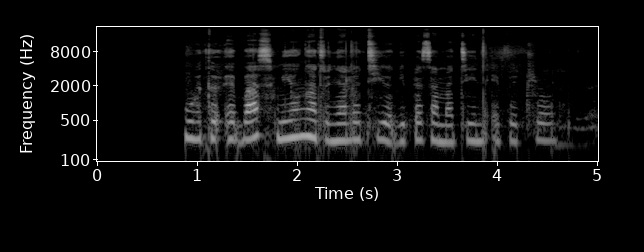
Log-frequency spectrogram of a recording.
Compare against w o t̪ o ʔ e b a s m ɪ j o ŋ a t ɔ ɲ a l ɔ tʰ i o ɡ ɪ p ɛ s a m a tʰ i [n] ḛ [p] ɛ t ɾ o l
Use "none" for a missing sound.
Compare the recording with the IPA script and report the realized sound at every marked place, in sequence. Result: n, p

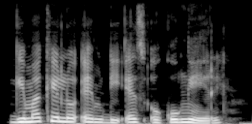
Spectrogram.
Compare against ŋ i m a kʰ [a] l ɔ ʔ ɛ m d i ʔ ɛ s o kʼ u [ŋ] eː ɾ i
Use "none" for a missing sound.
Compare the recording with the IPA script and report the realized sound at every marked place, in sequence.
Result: ɛ, ŋ

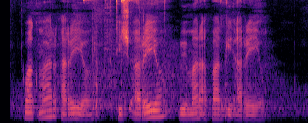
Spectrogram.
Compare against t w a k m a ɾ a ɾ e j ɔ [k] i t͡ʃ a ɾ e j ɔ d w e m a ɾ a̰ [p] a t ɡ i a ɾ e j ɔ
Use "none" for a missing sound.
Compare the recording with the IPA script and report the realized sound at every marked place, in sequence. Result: t, p

